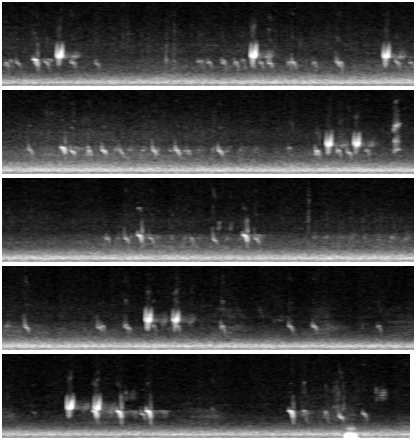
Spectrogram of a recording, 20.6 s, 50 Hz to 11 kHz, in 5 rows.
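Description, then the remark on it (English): Wild birds in the trees call in short, high, scattered chirps that come in small bursts over a steady, loud rumbling background noise. No one speaks. “and there are some type 2s in the trees here, pointing at the wild birds.”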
